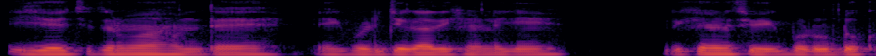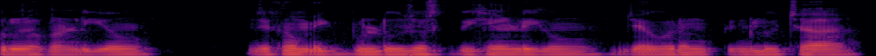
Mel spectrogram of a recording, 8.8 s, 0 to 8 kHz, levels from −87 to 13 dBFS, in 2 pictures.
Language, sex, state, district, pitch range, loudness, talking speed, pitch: Garhwali, male, Uttarakhand, Uttarkashi, 100-105 Hz, -35 LUFS, 185 wpm, 100 Hz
